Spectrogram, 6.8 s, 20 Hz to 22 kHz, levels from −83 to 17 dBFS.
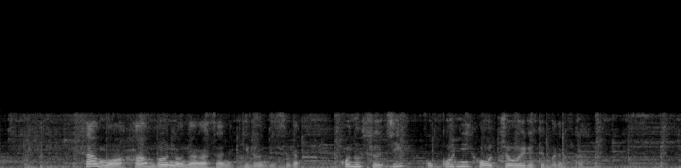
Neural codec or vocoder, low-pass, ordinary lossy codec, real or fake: vocoder, 22.05 kHz, 80 mel bands, HiFi-GAN; 7.2 kHz; none; fake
